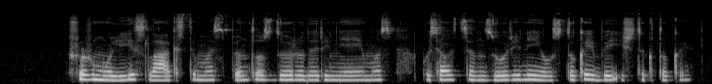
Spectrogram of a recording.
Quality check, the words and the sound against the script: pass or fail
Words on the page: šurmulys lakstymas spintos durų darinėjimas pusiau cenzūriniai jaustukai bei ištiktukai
pass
